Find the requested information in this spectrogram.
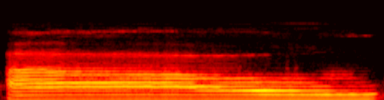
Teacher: Se você tentar, num sopro só, passar do A para o U, a letra O aparece no meio inevitavelmente. Você pode falar au, não tem como passar sem interrupção do A para o U, sem passar pelo O, né? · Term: ditongo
